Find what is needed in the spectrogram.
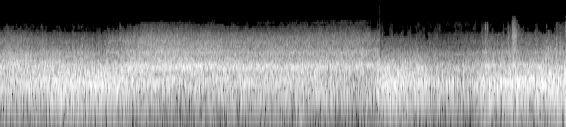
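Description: Chariot-race soundtrack: galloping horses' hooves and chariot wheels in a dense, steady rumble, with a single sharp crack near the end.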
